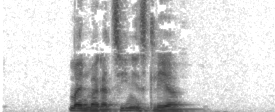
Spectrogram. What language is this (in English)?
German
